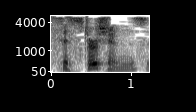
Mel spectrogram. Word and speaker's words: Cistercian: Also, the Cistercians is how you say that one.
